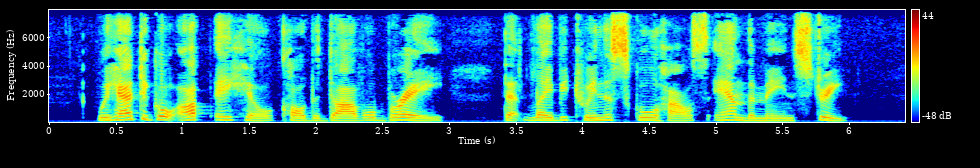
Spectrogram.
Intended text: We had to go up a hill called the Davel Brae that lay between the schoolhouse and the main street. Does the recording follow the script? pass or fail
pass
